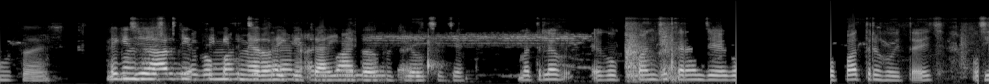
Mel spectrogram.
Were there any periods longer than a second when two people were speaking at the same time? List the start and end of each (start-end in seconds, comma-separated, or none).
1.3-4.2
